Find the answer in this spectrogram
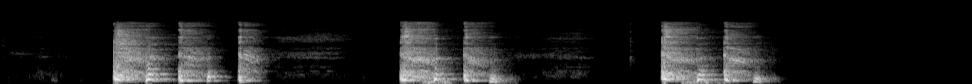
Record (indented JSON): {
  "three_cough_length": "9.7 s",
  "three_cough_amplitude": 32768,
  "three_cough_signal_mean_std_ratio": 0.4,
  "survey_phase": "beta (2021-08-13 to 2022-03-07)",
  "age": "18-44",
  "gender": "Male",
  "wearing_mask": "No",
  "symptom_none": true,
  "smoker_status": "Never smoked",
  "respiratory_condition_asthma": false,
  "respiratory_condition_other": false,
  "recruitment_source": "REACT",
  "submission_delay": "1 day",
  "covid_test_result": "Negative",
  "covid_test_method": "RT-qPCR"
}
